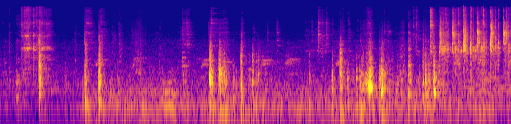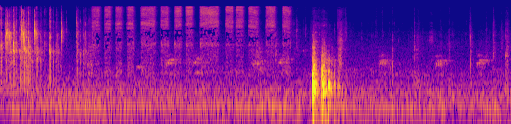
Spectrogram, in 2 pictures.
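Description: Aerosol spray paint can hissing, with one longer spray a little before halfway and a run of short bursts after it. Scattered knocks and clatter of cans and tools being handled come in between, the loudest near the end.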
